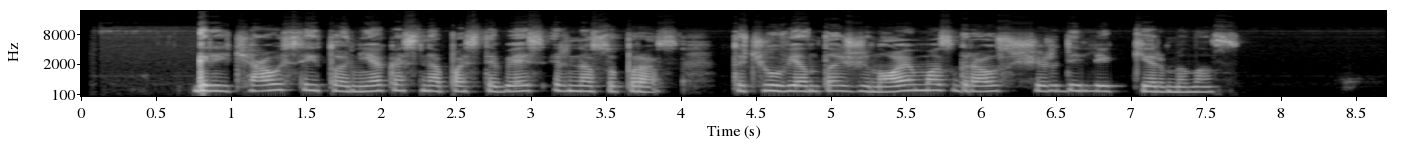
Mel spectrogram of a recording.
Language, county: Lithuanian, Vilnius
